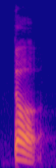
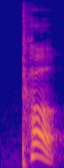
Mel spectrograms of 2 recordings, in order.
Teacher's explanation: वर्ग का पहला वर्ण है और उसमें कम प्राणवायु लगती है ट बड़ी आसानी से हमने बोल दिया लेकिन ठ बोलने के लिए हमें अधिक प्राण वायु की अधिक वायु की आवश्यकता लगी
